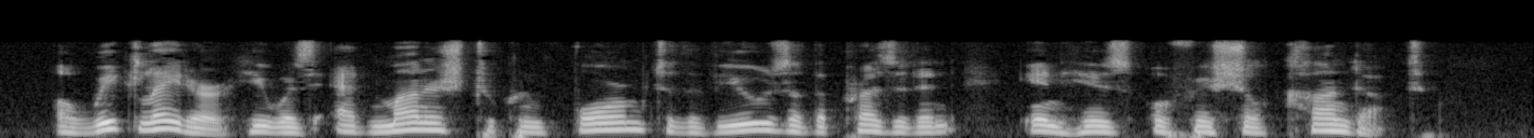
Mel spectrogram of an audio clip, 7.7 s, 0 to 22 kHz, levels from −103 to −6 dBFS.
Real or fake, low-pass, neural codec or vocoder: real; 7.2 kHz; none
